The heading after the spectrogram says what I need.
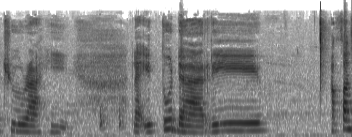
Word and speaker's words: Currahee: Terus belakangnya itu dikasih Curahi ya bacanya. Tapi teman-teman biasanya bacanya Curahi, tapi yang aslinya itu bacanya Curahi.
